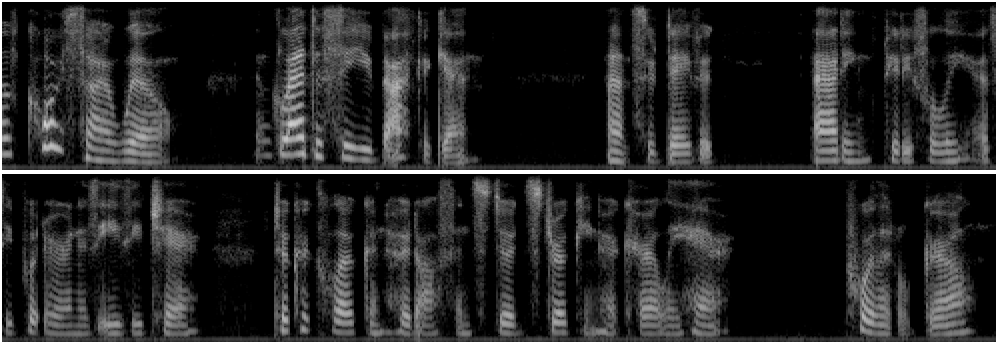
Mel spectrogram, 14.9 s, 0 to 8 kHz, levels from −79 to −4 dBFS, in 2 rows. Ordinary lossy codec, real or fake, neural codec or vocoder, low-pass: Opus, 16 kbps; real; none; 7.2 kHz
